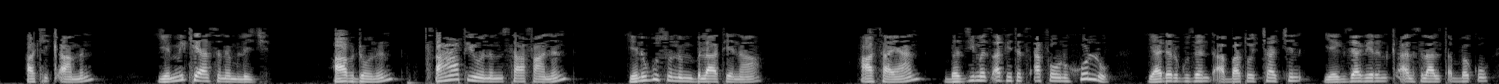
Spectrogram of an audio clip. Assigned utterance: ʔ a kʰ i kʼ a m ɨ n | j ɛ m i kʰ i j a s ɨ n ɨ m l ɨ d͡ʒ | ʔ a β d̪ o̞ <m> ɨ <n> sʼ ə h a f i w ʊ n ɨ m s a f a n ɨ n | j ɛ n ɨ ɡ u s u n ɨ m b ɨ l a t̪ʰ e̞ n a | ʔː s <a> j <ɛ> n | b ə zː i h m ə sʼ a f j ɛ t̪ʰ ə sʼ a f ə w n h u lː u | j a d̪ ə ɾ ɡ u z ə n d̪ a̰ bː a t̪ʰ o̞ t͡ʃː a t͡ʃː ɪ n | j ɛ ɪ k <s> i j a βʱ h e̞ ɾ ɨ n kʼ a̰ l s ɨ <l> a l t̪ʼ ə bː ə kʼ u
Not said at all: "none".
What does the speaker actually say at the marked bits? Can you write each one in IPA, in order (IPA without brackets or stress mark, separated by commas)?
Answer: n, n, a, a, z, l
